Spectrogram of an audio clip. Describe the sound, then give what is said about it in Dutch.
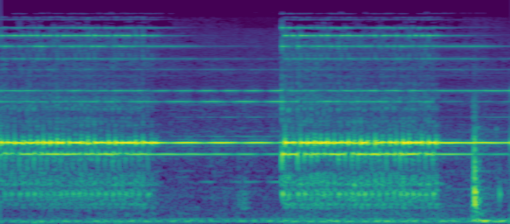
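A telephone rings in two long bursts separated by a short pause, a steady, bright, high electronic trill with no talk over it. “Dit is de telefoon!”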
